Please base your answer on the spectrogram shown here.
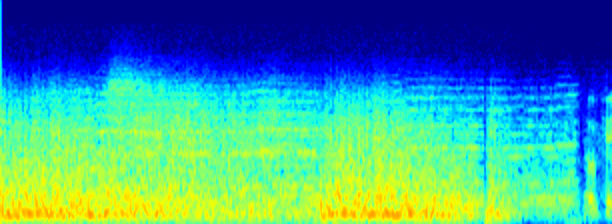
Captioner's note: cannons blasting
